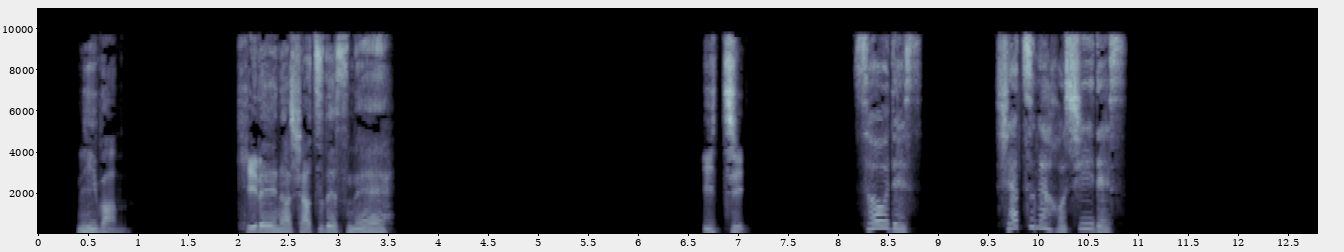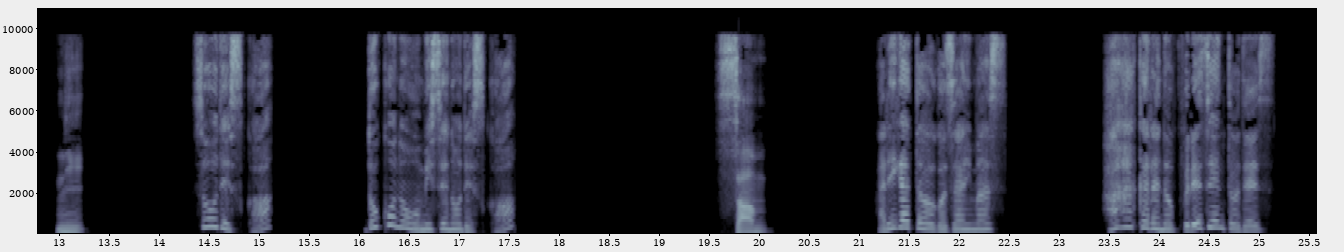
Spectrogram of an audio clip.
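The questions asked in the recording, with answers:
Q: 綺麗なシャツですね。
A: 3: ありがとうございます。母からのプレゼントです。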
